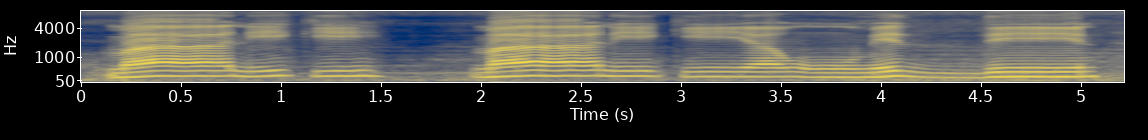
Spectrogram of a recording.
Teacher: kasrahnya juga disempurnakan, jangan sampai dibaca dengan e, tapi dia i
